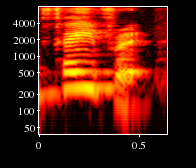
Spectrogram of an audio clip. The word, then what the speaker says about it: favorite: syllables are there in favorite? Favorite. But when we say it, what does it sound like? How many syllables are there? Favorite. 2 syllables. Favorite. Favorite. There's no O.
